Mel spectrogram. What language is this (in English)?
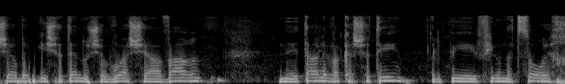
Hebrew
